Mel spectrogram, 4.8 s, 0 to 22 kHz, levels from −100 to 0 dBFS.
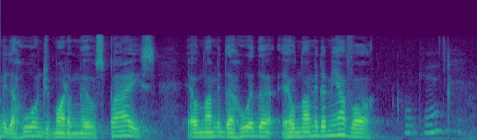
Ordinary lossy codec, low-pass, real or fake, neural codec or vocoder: none; none; real; none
